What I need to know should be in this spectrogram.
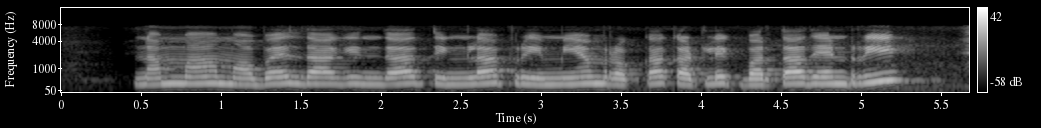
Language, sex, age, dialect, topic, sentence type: Kannada, female, 18-24, Northeastern, banking, question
